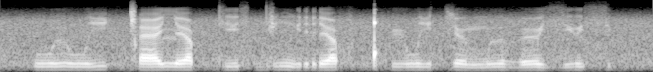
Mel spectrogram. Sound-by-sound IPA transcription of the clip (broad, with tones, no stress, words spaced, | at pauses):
wɯ˧˥˧wi˧˥˧ ǀæ˧˥ lʲɑ˧˥˧ptʲø˧˥˧sʲ di˧˥˧ŋrʲɑ˧˥˧f ǃʰy˧˥wi˧˥t͡sø˥˨ mɯ˧˥˧ðø˧˥˧ zʲɯ˧˥˧sʲ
